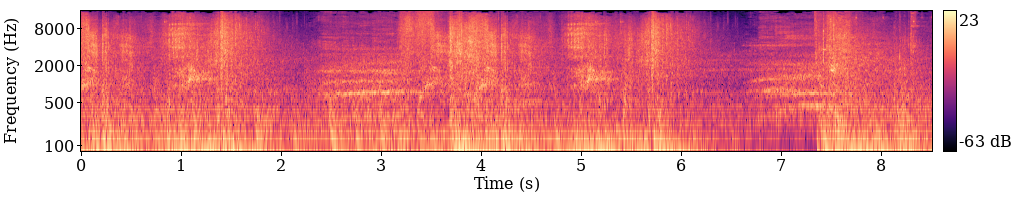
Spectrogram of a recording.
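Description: Heavy blows thud and squelch into flesh.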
